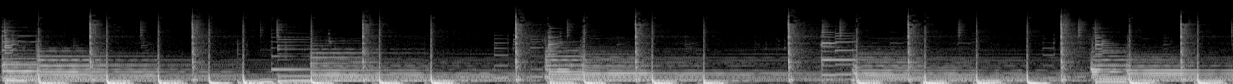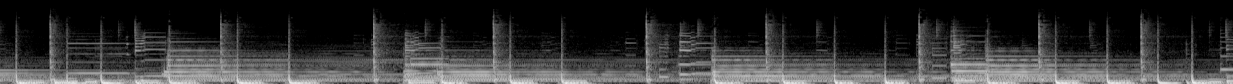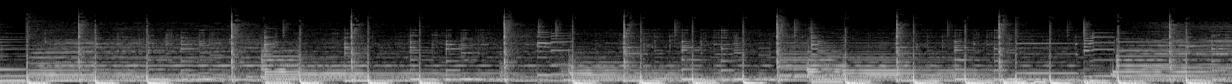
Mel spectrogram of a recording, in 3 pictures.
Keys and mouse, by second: 5.0 click, 5.4-8.4 drag, 8.4 ctrl+z, 9.5-20.0 drag, 20.0 right click, 21.0 click, 25.2-36.9 drag.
